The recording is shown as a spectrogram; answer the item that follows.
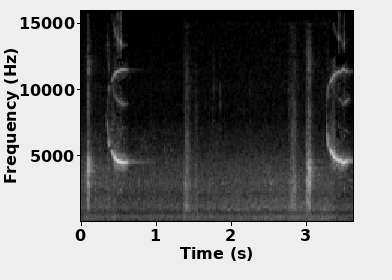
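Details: Red-winged blackbird harassing a young bald eagle, DH2, at Decorah, Iowa, on 20 July 2023. Two sharp, high whistles slide downward, one near the start and one at the end, with soft clicks and a steady background hiss between them.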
